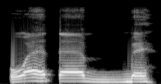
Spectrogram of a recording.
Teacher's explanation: বা যেহেতু কলকলার হরফ নিচের দিকে ধাবিত করে ধাক্কা দিয়ে বাকে সাকিন করতে হবে।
